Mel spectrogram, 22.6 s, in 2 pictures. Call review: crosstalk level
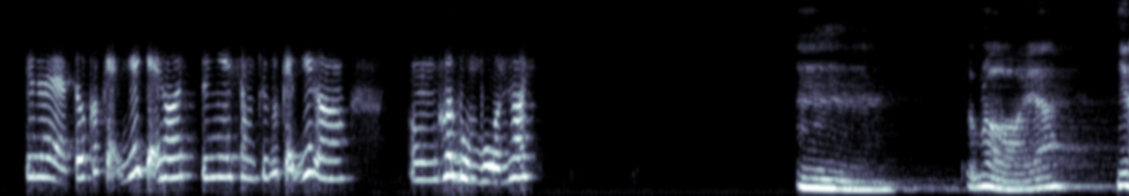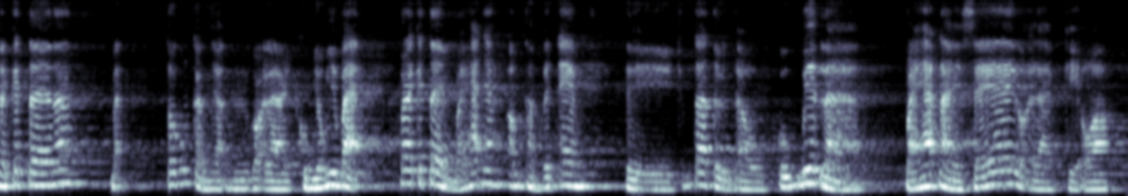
none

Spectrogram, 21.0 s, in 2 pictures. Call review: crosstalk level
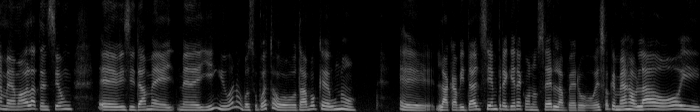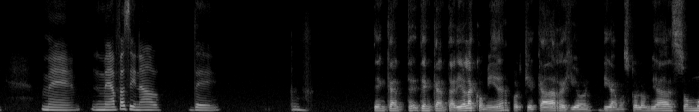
none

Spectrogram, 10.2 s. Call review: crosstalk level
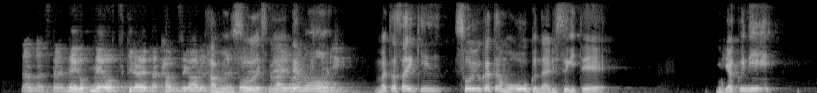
present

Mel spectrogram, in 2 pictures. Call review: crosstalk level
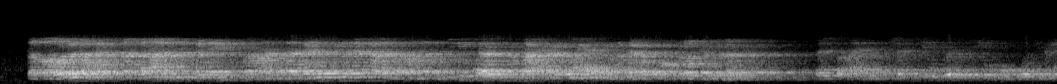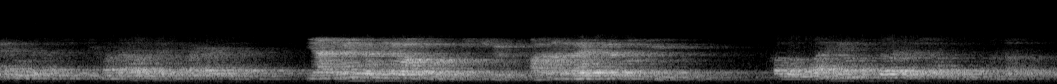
present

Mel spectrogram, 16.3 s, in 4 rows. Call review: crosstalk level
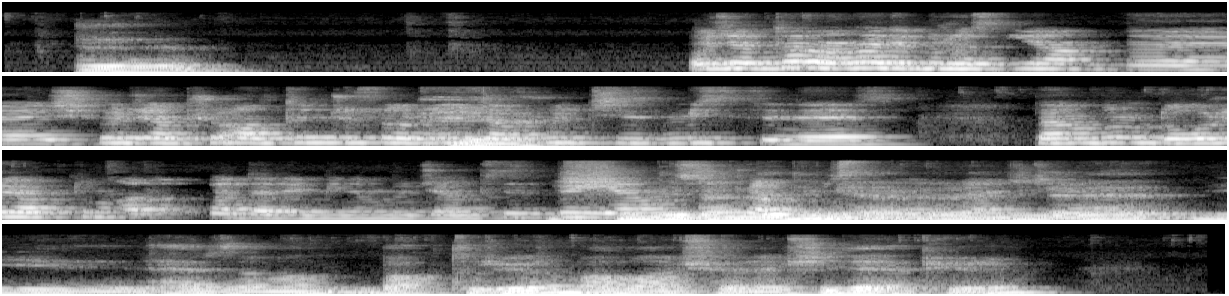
present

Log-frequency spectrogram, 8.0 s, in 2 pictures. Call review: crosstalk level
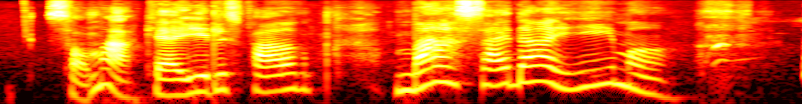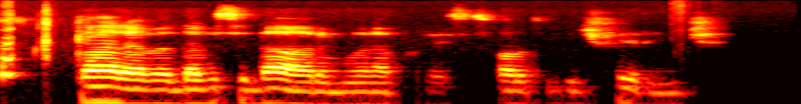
none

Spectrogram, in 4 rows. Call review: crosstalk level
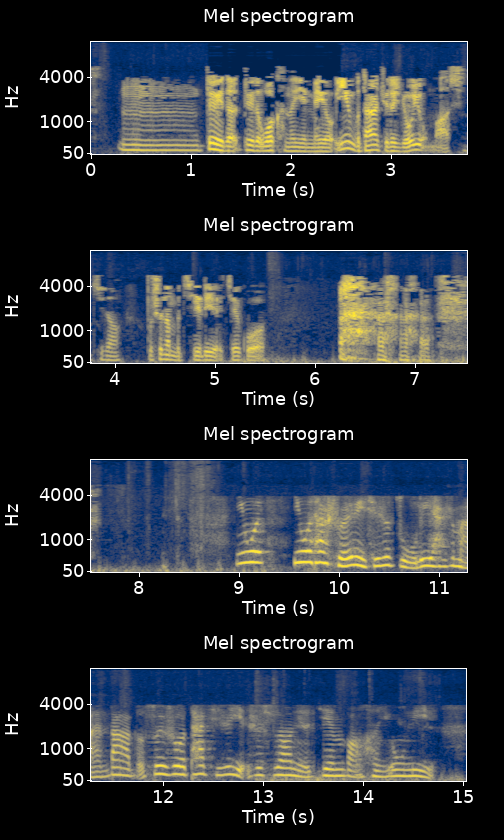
none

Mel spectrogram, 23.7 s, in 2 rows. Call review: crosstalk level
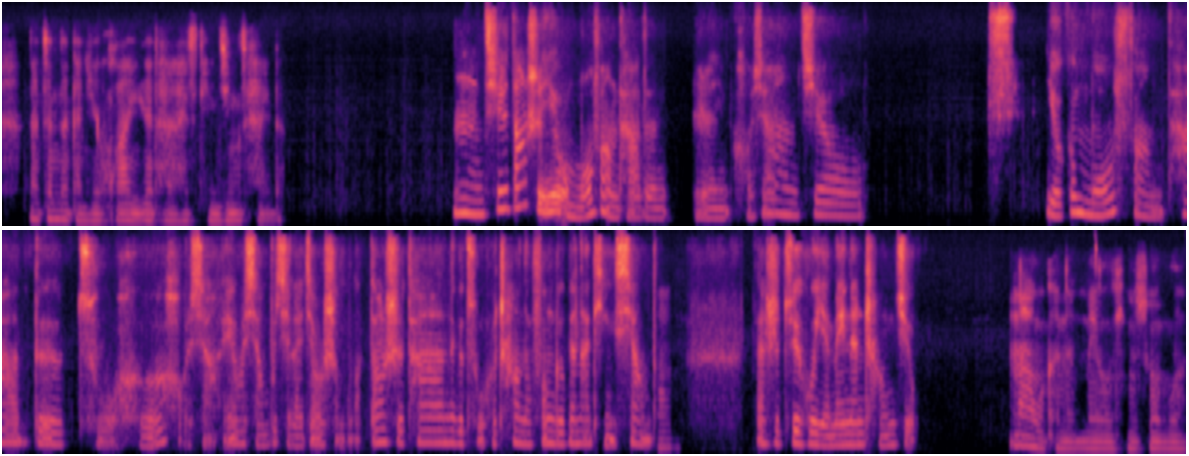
none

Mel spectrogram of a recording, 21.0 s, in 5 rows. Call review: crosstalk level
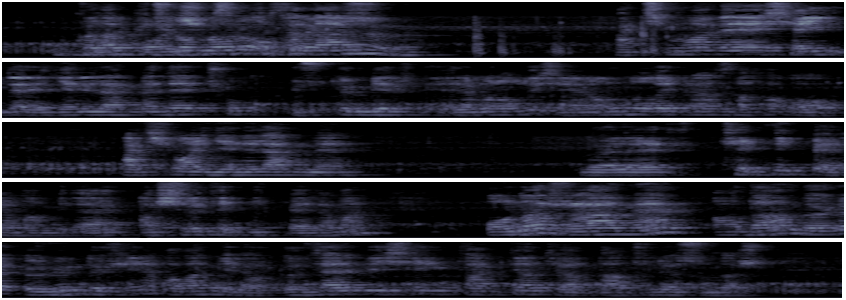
present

